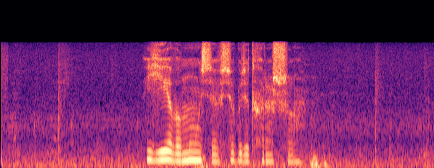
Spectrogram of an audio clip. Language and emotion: Russian, sad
